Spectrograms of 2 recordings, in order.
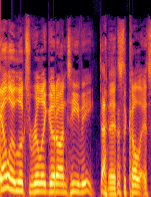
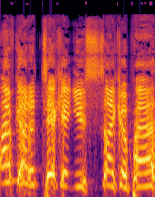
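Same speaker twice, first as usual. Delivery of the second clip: very high-pitched, tearful, crying, emotional voice; 10 semitones higher than usual. Recounting a favorite moment, Jericho held back with his ticket in his hand, imitating Jericho crying. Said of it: "emotional, crying with his ticket in his hand".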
